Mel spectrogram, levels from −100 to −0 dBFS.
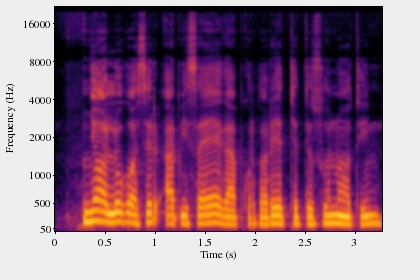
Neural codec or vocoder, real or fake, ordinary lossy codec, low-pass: none; real; none; 19.8 kHz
